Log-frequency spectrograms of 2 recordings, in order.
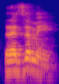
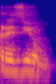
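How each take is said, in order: First: Resume as "re-zuh-may"; three syllables in Resume, ending "may"; correct résumé. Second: Resume as "ri-zyoom"; two syllables in resume, ending "zyoom"; wrong résumé. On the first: Teacher summing up the right word, Resume as "re-zuh-may". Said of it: "Resume, it is not resume". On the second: Teacher rejecting the mistake, resume as "ri-zyoom". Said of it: "it is not resume". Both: Shown as a demonstration.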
